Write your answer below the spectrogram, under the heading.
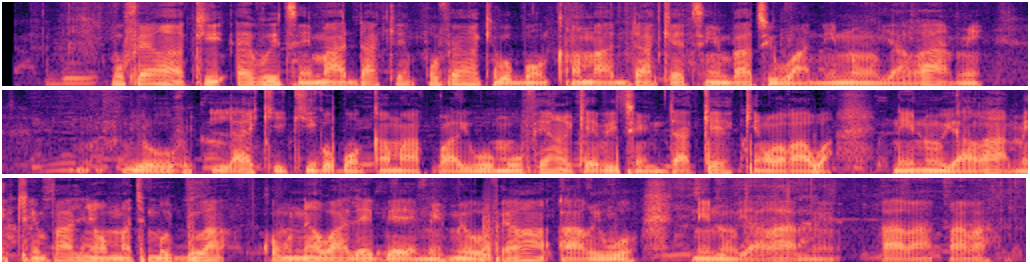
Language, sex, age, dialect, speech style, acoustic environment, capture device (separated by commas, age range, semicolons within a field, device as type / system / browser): Yoruba, male, 25-34, Nigeria - Lagos Yoruba, happy; relaxed, people talking, mobile / Linux / Chrome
